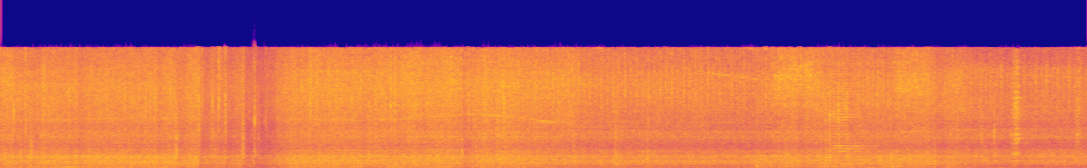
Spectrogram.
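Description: Engine of a red crawler logging tractor running steadily as the tractor works among felled logs.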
